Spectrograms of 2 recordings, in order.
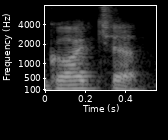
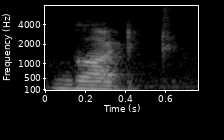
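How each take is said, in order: First: The words are blended into one reduced form. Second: The two words are said fully and separately.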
